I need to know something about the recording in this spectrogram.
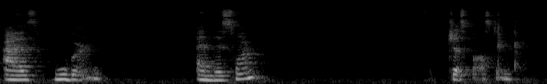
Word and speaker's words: Woburn: of this town what about this town it's pronounced as woburn and this one just boston okay that's all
